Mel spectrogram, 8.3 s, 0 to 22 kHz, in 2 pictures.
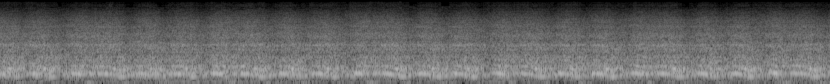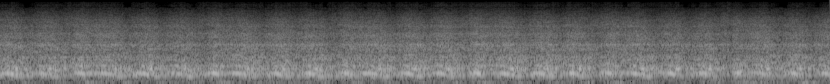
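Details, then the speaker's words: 2002 Renault Master 2.2 dCi after fitting new genuine pump parts and heater plugs, air box off, low fuel, earlier failed start: diesel catches and settles into steady even idle; normal start after repair of intermittent crank no start. "Trying. It's alive! It's alive! Right, what I'm going to do, I just want to leave this running."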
